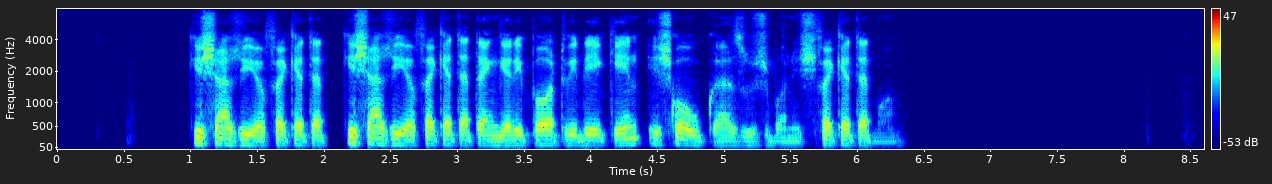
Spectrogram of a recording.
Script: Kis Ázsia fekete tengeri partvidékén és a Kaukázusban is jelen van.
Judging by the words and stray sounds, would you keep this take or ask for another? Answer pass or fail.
fail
